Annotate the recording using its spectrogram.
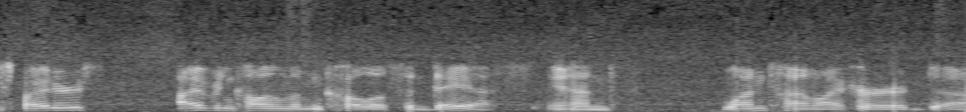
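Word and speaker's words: Colossendeis: giant um sea spiders i've been calling them carlos and deus and one time i heard mary's um wixton call them colossende and apparently that's how you say is d-e-i-s is silent uh but you know who knows so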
